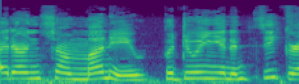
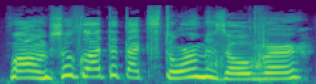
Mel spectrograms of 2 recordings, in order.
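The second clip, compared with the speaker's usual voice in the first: ordinary talk, nothing marked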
